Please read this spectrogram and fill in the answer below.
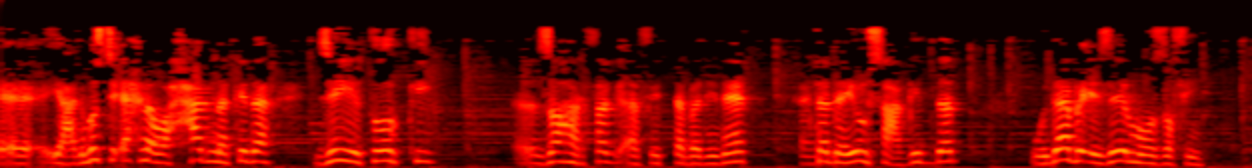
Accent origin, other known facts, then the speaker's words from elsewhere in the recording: Upper Egypt, Egypt; طب انا كصعيدية من قرية تقريبا الشقة اندثرت منها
